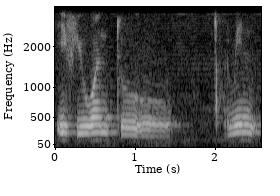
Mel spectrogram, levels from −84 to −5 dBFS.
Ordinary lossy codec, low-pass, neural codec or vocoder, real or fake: Opus, 16 kbps; 3.6 kHz; none; real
